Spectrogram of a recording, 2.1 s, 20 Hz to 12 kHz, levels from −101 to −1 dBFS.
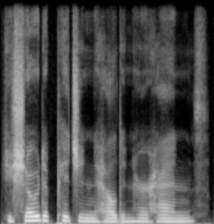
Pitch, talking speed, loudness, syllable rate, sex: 190 Hz, 225 wpm, -17 LUFS, 4.8 syllables/s, female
